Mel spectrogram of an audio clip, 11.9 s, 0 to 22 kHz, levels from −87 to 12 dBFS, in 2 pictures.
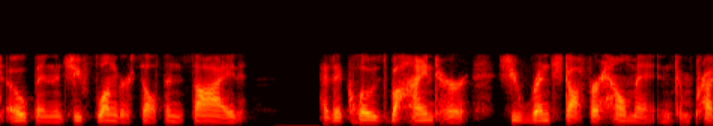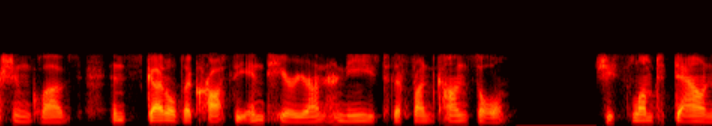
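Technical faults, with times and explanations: Nothing stood out on listening; the speech comes through the G.711 telephone line as expected, narrowed to the usual telephone band.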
